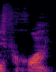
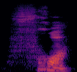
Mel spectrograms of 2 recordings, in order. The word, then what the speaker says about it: froid: du ski, j'ai j'ai froid. J'ai froid. Ouais, super. Donc les quatre sont très utilisés. Attention aux dernières lettres qu'on ne prononce pas.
